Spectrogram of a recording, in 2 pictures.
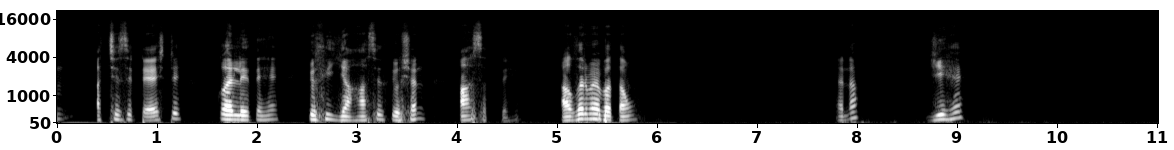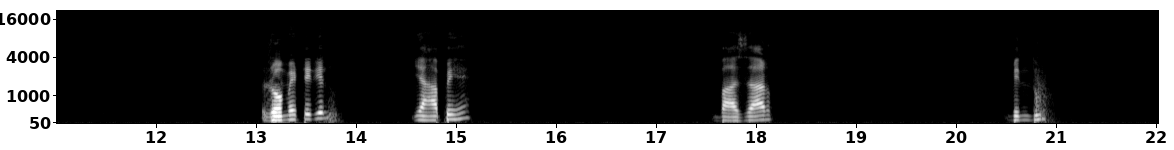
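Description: A young man speaks with animation into a headset microphone, in short bursts.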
